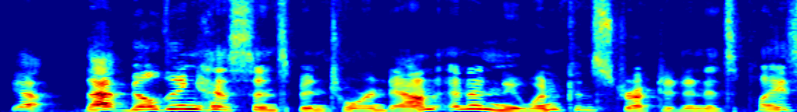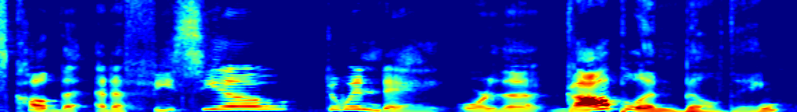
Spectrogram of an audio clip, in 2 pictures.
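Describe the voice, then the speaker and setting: A woman's voice: a little high, animated, moderate pace, hardly any pauses, bright, forceful tone. A woman hosting a podcast while sick, telling stories in a casual, chatty, joking way with slang and swearing. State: sick, coughing.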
